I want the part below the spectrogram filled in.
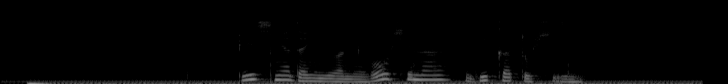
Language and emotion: Russian, neutral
